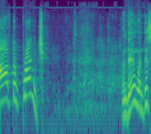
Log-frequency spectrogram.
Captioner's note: laughter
